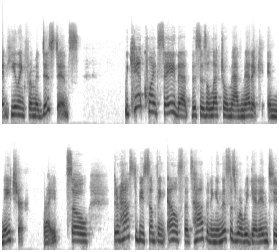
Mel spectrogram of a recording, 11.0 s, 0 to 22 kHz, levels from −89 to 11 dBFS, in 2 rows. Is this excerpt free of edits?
yes; 0 cuts

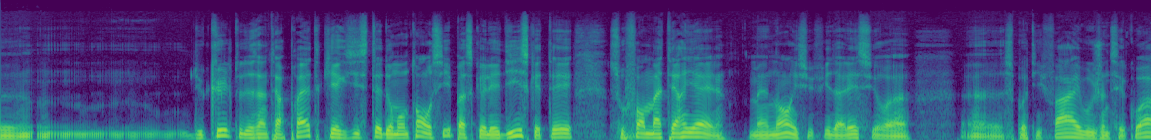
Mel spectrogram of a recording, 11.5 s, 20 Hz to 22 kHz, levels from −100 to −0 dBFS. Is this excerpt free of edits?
yes; 0 cuts

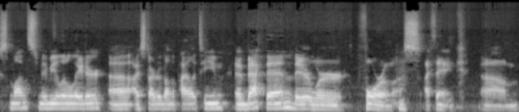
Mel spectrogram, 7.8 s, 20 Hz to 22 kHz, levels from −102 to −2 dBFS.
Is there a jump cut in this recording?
yes; 2 cuts; at 3.5 s, 5.3 s

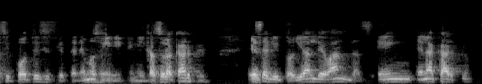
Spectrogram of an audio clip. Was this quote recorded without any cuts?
no; 1 cut; at 2.6 s

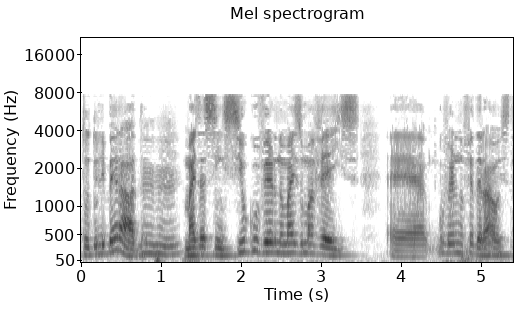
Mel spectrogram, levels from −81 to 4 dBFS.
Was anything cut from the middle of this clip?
no; 0 cuts

